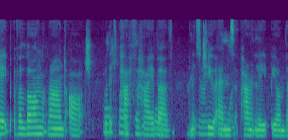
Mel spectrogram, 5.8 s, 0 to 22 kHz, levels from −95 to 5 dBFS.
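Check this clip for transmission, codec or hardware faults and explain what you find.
Two faults recur in this speech clip: echo leak and speech suppressed in double talk.

Echo leak at 0.75–0.97, 1.35–2.38, 2.83–2.87, 4.47–4.6 and 5.27–5.7 s: a faint copy trailing by 401 ms, about 20 to 35 dB down, likely residual loudspeaker pickup the far-end echo canceller missed.

Speech suppressed in double talk at 2.66–2.71, 3.08–3.85 and 4.61–5.09 s: the voice dips roughly 10 to 20 dB, likely the canceller attenuating overlapping talk along with echo.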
